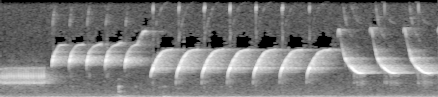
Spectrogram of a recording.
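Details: Prolific canary singing a lure song meant to set other canaries singing; a short buzzy burst, then rapid downslurred whistled notes repeated about four per second, sliding lower midway.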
